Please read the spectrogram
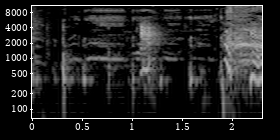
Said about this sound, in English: This takes a little bit of effort and makes … grunt.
